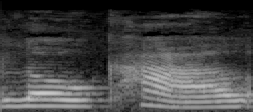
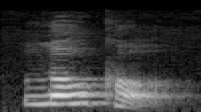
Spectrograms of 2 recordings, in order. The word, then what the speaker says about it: local: For example, we stress the first syllable here, low, low, but we don't say local or local. We reduce the second syllable and it becomes the local, local. So you see OL and AL sound exactly the same because they're both reduced syllables.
